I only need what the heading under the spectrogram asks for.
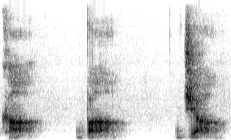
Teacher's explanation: for words that end in an R, for example, car, bar, jar, you don't hear that R at all. It's actually silent.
